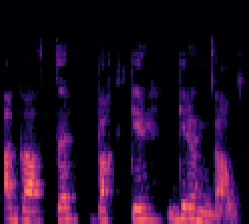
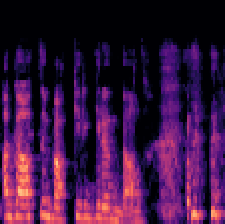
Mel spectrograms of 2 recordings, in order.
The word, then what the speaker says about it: Agathe Backer Grøndahl: So in Norwegian, I would say Agathe Backer Grøndahl. Yeah. But I repeat, Agathe. You say. Yeah, Agathe Backer Grøndahl.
